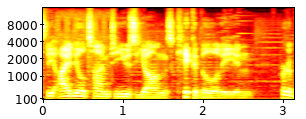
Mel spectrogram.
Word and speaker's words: Yang: I keep switching between Yang and Yang. I think it's Yang. It should be Yang, alright? That's how it's spelled, that's how it should be pronounced.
